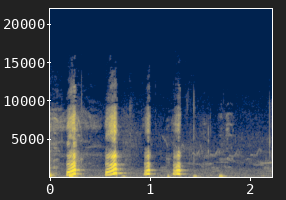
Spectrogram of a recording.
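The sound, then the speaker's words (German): Duck quacking: a series of short, nasal, harmonic calls at fairly even intervals with quiet gaps between them, and a few fainter low soft sounds in the pauses. “Ah, da lacht sogar die Ente.”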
